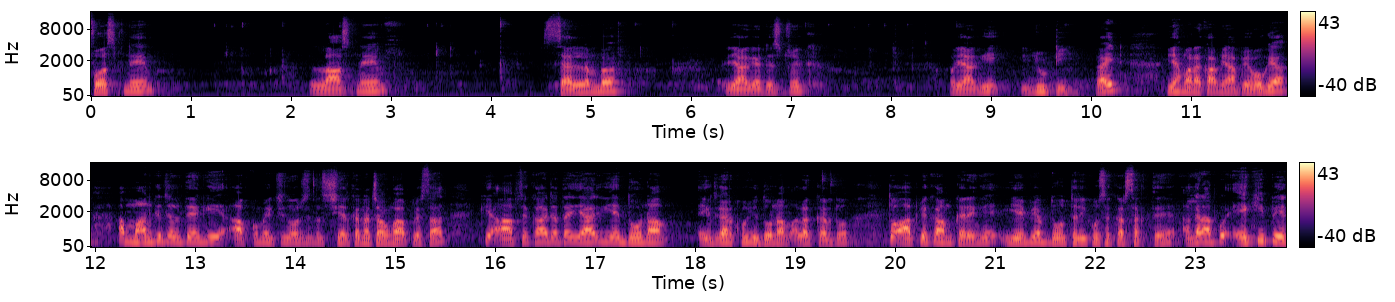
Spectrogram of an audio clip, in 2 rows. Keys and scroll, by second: 0.2 space, 1.6 Tab, 2.8 space, 3.8 Tab, 5.1 space, 5.5 Tab, 8.1 space, 8.3 Tab, 15.1 ctrl+b, 15.8 ctrl+e.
